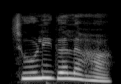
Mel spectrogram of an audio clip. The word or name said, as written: ಚೂಳಿಗಲಹ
